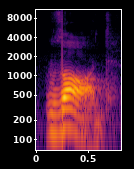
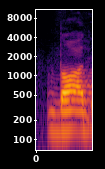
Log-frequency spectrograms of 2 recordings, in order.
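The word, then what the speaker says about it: ضاد: Pakistan, Bangladesh and Iran, they read it like with Z sound, Zod, okay? Because in Urdu, or I think in Persian as well, there is a letter, this one, the same sound, Zod. So they have their own references, but Dod is more popular, so we will stick with that.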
